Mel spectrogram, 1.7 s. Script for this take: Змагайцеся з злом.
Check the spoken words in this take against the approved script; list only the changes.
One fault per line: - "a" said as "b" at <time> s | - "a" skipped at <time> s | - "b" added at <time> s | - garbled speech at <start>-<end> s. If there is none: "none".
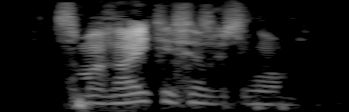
none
